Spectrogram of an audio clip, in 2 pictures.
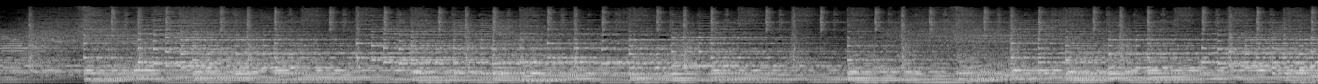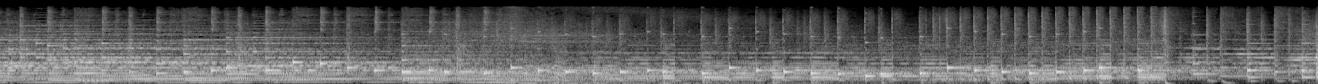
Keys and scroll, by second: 2.2 b, 6.2 e, 10.1 b, 11.3 e, 13.5 b, 14.9 super+z, 16.1 super+z, 17.6 e, 21.8 b, 23.2 super+z, 24.4 e, 25.4 [.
